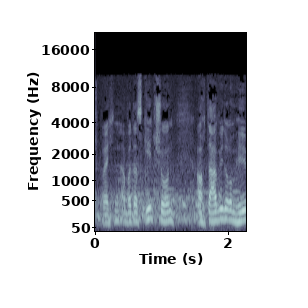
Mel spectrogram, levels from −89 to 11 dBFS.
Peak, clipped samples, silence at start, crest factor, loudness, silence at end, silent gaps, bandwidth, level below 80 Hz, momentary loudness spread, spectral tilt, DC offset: -4 dBFS; under 0.1%; 0 s; 14 dB; -18 LUFS; 0 s; none; 10.5 kHz; -54 dBFS; 6 LU; -6 dB/octave; under 0.1%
